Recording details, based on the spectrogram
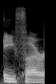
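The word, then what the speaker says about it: Aoife: like epher and all that sort of stuff which is spelled like a o i f e alliance has failed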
